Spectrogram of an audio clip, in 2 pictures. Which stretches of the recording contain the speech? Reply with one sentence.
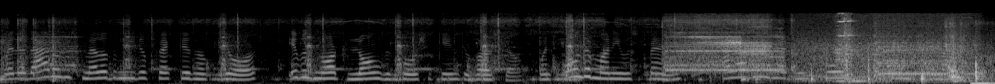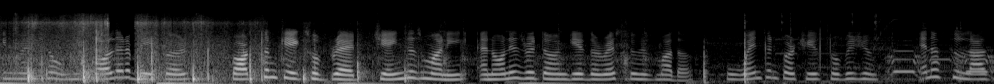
You can hear the speech from 0.0 to 19.8 s.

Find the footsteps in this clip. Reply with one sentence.
The footsteps can be heard from 7.0 to 14.4 s.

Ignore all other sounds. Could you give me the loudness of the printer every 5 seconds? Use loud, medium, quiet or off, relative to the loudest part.
quiet, loud, quiet, quiet.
